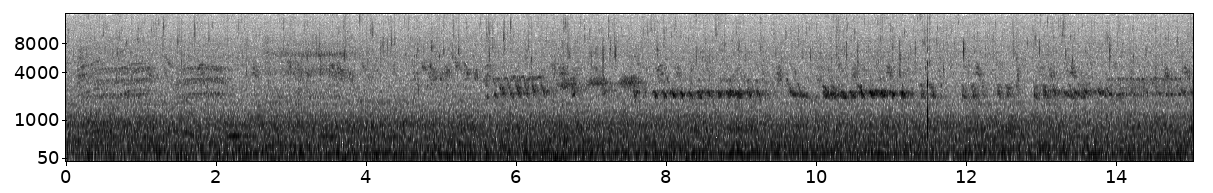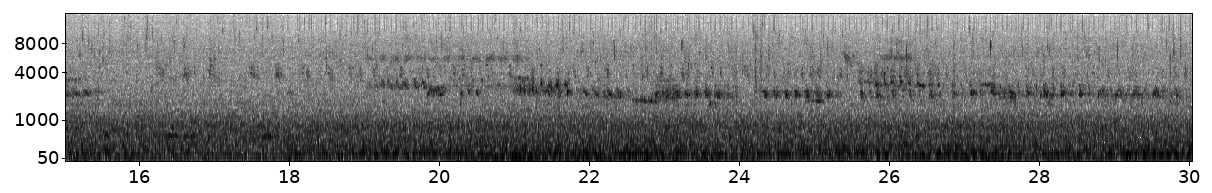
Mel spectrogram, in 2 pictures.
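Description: Backyard songbirds singing, with repeated short chirps and trills over a steady low hum of outdoor background noise. A single sharp click stands out about eleven seconds in.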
